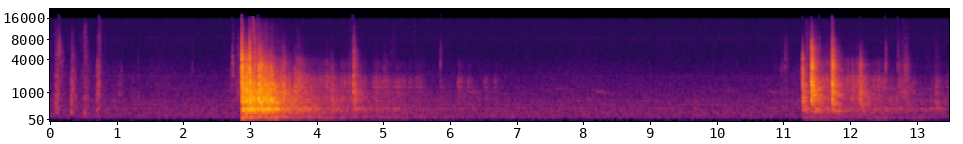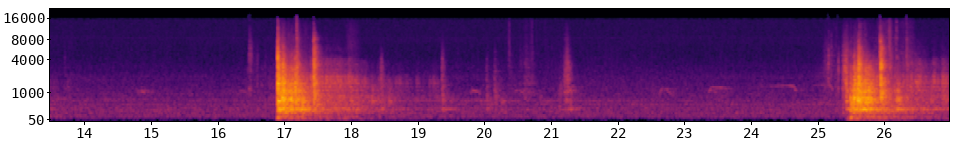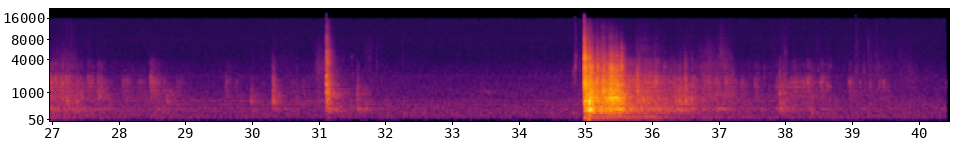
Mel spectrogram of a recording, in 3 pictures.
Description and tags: Body Hit On Metal Fence 1
The sound of a body/a person slamming against a metal fence. Recorded outdoors.
body, crash, fence, hit, impact, metal, metallic, slam, thud, ting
